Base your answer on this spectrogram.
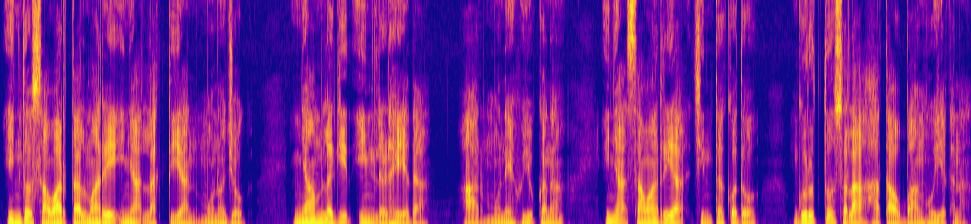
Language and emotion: Santali, sad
